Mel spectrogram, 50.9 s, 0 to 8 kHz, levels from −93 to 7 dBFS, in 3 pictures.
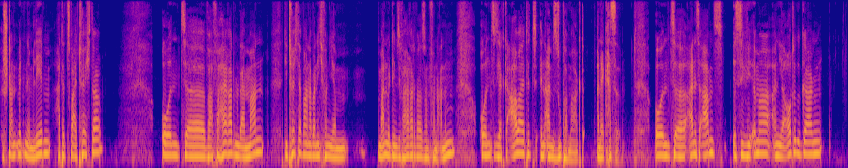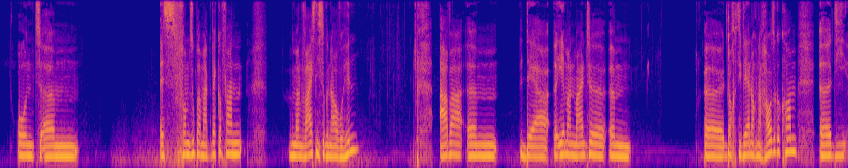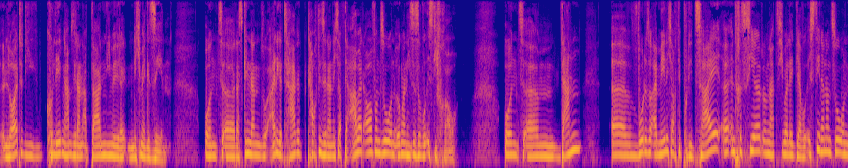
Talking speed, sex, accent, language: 170 wpm, male, German, German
